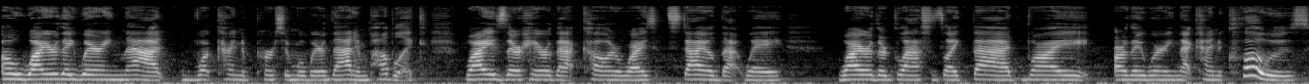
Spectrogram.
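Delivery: normal talking voice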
